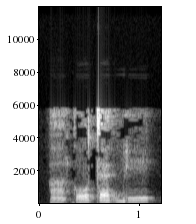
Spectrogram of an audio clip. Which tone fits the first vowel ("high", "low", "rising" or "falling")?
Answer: low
